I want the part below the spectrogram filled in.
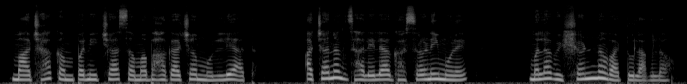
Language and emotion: Marathi, sad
